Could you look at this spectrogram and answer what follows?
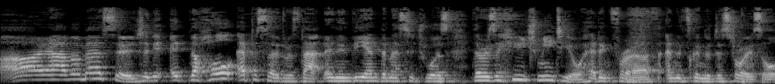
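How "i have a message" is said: very slow, drawn-out, crawling alien voice. Retelling a tv episode where an alien arrives with a message, very slow alien speech. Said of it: "he speaks so slowly that he's like".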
